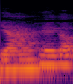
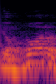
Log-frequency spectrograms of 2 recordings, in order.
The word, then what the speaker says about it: 여호와: 어떤 사람들은 야훼가 옳은 발음인지 여호와가 옳은 발음인지 모른다. 그런데 히브리어 밑에는 발음하는 발음 기호를 표시를 해놨거든요. 그 발음 기호의 표시에 따라서 여호와와 관련된 사람들의 이름을 읽으니까 여호와로 나온다는 말입니다.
